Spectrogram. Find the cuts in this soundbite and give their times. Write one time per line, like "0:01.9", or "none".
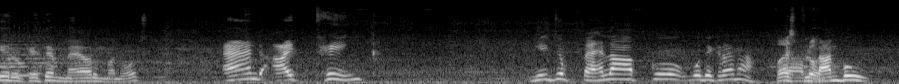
none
